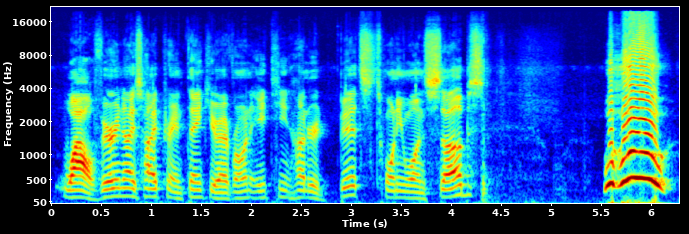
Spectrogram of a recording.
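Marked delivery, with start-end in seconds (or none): 5.5-6.2 very high, loud woohoo; excited whoop. Real, not acted. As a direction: celebrate at the top of your lungs. Cheering hype train result.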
